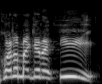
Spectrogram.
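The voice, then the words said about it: Ray Romano impression. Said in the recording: “my Ray Romano impression. I don't know if I did a good job.”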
